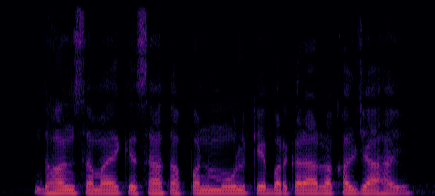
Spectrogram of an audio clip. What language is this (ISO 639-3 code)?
mag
